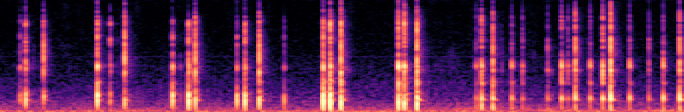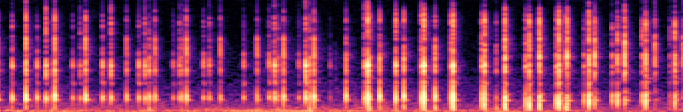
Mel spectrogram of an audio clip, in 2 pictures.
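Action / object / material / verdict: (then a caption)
tap / hard plastic water bottle / hard plastic / none. Fingers tap on a reusable hard plastic water bottle, giving quick, dry, clicky taps with a slight hollow body around the low mids and bright edges, each dying out at once. The taps start sparse and irregular, then grow faster and denser from about five seconds on, all at a soft, close level.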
